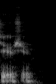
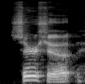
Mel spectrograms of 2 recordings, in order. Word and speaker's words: Saoirse: I think it's pronounced Saoirse.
